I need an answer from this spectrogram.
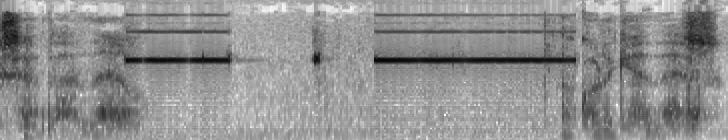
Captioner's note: phone beep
